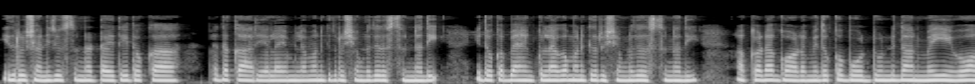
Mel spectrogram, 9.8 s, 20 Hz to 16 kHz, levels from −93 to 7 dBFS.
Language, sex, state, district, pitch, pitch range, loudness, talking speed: Telugu, female, Andhra Pradesh, Chittoor, 200 Hz, 195-205 Hz, -12 LUFS, 155 wpm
